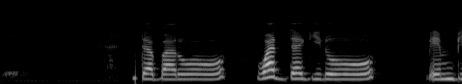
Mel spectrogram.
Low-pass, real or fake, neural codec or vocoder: 7.2 kHz; real; none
